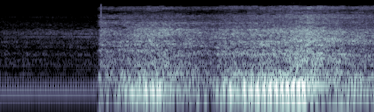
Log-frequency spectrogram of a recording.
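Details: Yamaha Fascino scooter that would not start, after a roadside emergency repair: the engine catches at once, revs up cleanly and settles back without stumbling or rattles. Now running well.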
